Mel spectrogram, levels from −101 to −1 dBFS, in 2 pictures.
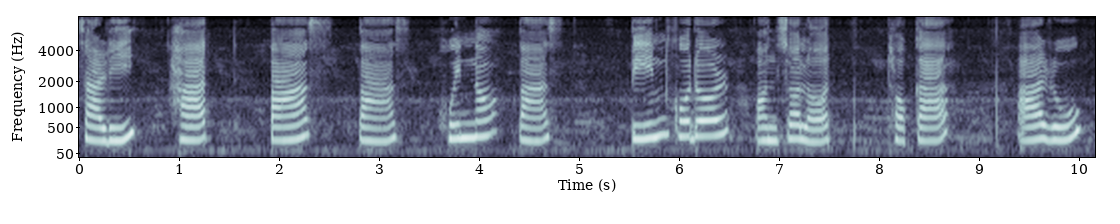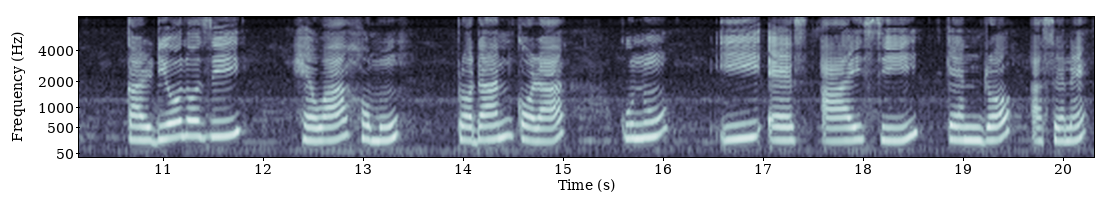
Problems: background sounds at intervals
